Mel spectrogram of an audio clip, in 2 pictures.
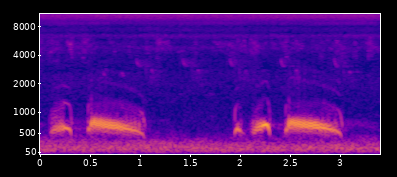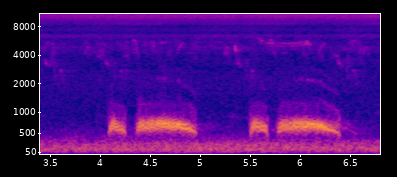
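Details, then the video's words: Spotted dove with a crisp mersik voice, delivering four paired phrases of a clipped note and a longer, mellow coo, spaced one to two seconds apart. "BL suara Mersik"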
